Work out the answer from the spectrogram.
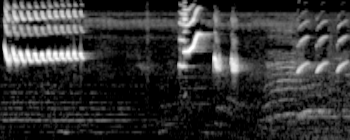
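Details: Asian pied starling song with canary-style content, intended to stir other birds to sing; a fast rippling trill, a pause, then sharp whistled slurs and soft rising notes.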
